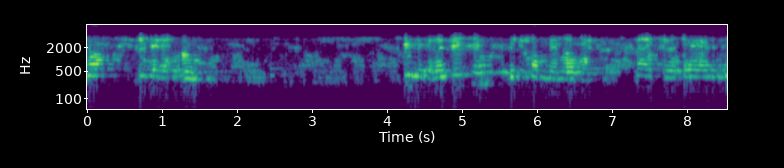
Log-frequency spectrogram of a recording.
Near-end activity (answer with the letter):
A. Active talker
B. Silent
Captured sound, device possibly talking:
B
